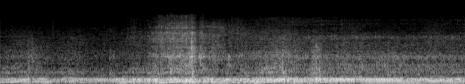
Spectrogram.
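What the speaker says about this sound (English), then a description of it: "So the engines have started up" Ferrari Challenge race cars at Watkins Glen, their engines starting and idling in a low, steady rumble with a brief rising rev partway through.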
